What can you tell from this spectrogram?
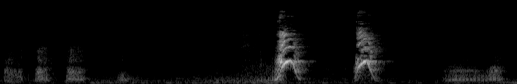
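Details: Playful Dachshund puppy: a few soft low grunts, then two loud, sharp barks about a second apart, followed by a brief low growl.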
